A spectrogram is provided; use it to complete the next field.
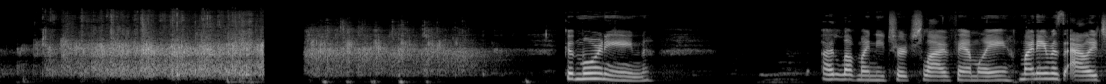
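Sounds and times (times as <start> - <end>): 
audience applause: 0.0 - 5.4
speech: 5.7 - 6.8, 8.2 - 11.0.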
